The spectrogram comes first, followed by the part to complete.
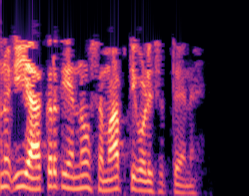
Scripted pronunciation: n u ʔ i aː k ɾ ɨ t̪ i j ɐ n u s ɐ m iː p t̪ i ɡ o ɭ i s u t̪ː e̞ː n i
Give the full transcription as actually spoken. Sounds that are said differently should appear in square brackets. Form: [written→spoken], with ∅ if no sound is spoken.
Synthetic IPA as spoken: n u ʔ [i→iː] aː k ɾ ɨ t̪ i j ɐ [n→nː] u s ɐ m [iː→aː] p t̪ i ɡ o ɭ i s u t̪ː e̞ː n [i→e]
